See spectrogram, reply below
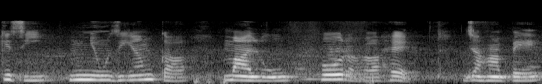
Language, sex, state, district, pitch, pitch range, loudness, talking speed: Hindi, female, Madhya Pradesh, Bhopal, 185 Hz, 180-210 Hz, -16 LUFS, 100 wpm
